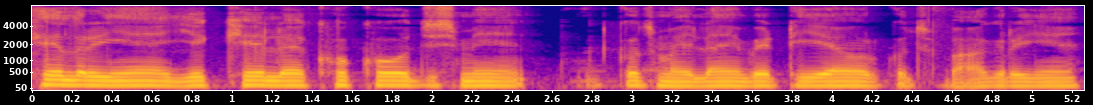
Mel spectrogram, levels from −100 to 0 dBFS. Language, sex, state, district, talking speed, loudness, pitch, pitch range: Hindi, male, Rajasthan, Bikaner, 205 wpm, -15 LUFS, 110 Hz, 105-115 Hz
